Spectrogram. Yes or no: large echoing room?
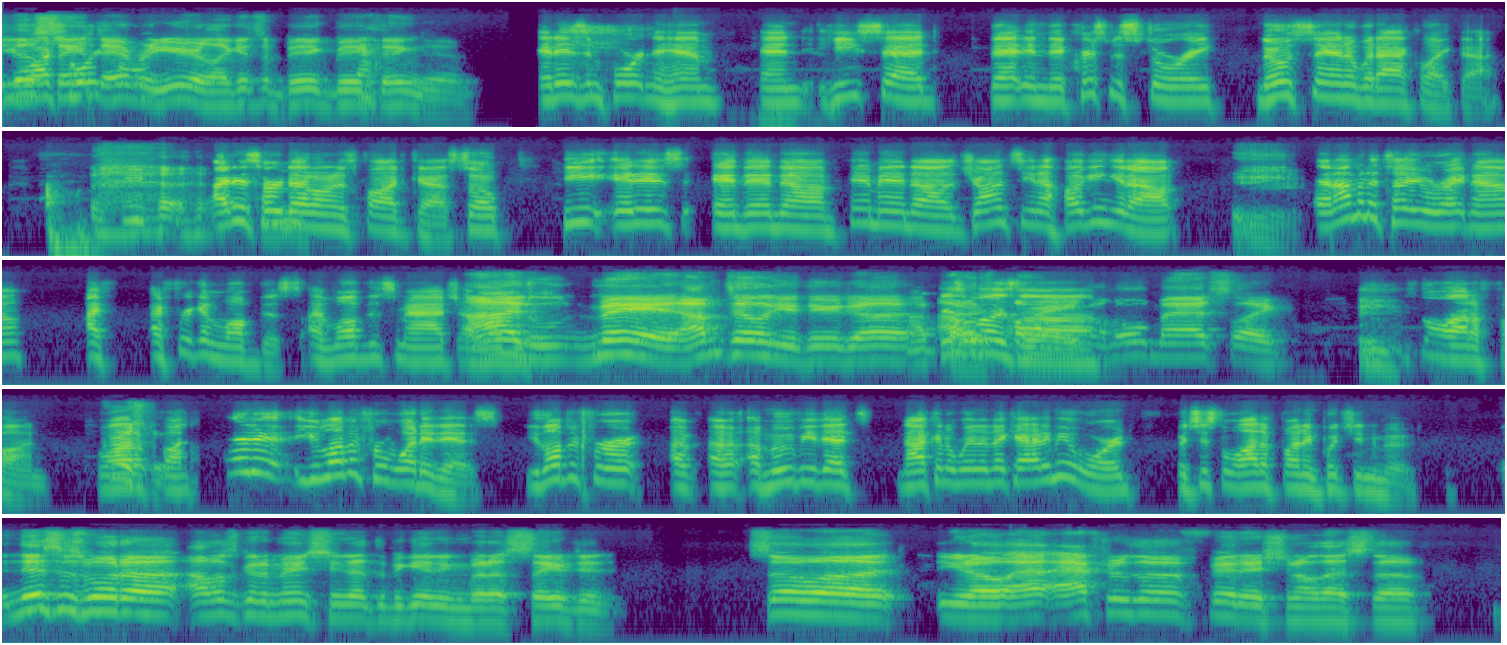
no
